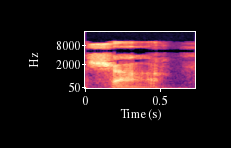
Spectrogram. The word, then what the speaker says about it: SHA: to just mention the SHA algorithms of the shop that's what it's usually pronounced if you're interested in taking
